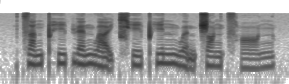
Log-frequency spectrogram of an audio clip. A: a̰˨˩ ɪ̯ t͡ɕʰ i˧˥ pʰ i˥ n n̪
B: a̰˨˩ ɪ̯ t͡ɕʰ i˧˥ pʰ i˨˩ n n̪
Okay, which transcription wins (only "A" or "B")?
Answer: A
